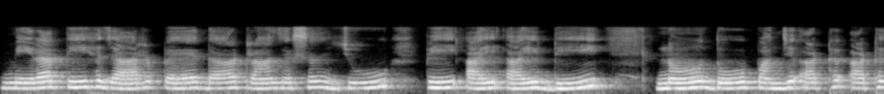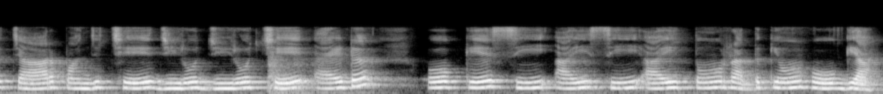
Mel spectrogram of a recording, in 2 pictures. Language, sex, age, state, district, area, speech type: Punjabi, female, 45-60, Punjab, Patiala, rural, read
